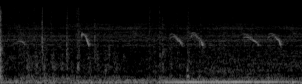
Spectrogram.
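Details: Light Brahma chicks about a month old exploring their new coop run outside, giving several sharp, high, downward-sliding peeps in quick succession over a low background hum.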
